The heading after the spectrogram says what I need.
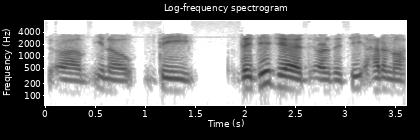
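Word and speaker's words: Djed: Like, you know, the Diged, or I don't know how you pronounce that, because I just learned Jed, like Jedi, you know, like George Lucas, Return of the Jedi.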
